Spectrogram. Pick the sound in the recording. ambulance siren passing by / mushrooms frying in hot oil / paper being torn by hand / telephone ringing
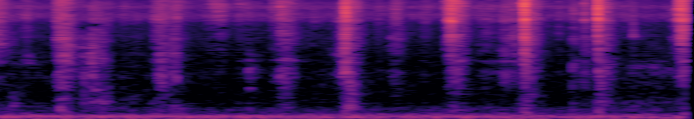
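paper being torn by hand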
